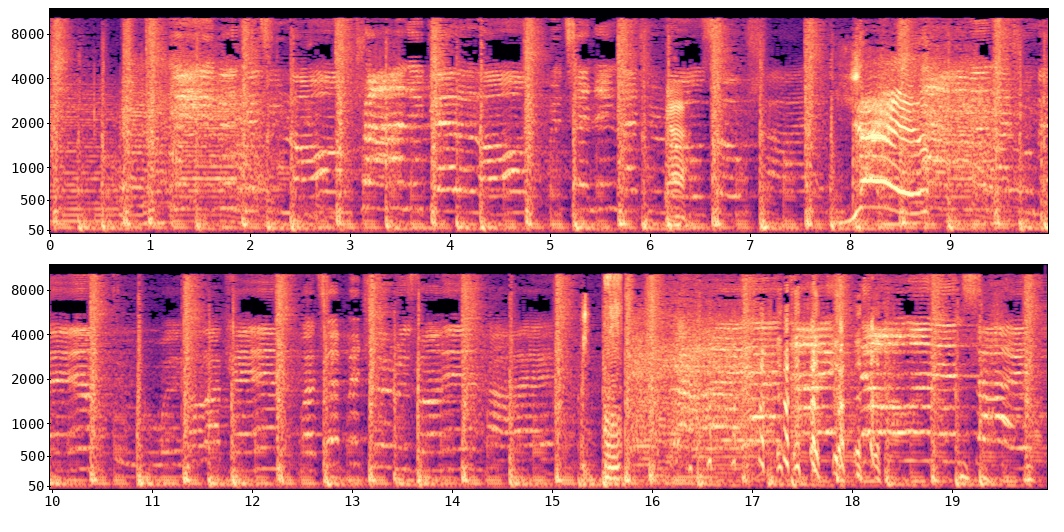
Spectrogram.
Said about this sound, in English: I don't listen to women yelling. I tell them to shut up. It's a badass song.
